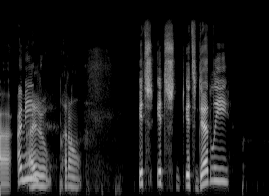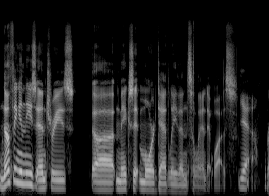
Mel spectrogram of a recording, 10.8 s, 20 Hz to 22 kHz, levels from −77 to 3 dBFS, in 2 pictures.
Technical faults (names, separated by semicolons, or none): none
